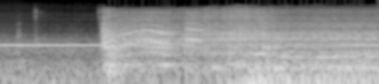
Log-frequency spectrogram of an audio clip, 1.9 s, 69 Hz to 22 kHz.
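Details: 1997 Jeep Grand Cherokee 4.0 L with no-start, new PCM and crank sensor, after cam sensor replacement: short crank, catches cleanly and settles into a steady even idle; starting normally.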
